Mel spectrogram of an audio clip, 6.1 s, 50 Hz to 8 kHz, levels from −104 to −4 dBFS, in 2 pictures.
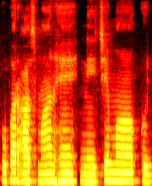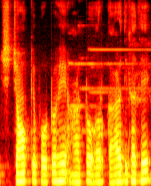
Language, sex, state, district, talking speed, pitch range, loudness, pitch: Chhattisgarhi, male, Chhattisgarh, Rajnandgaon, 150 wpm, 125-135 Hz, -18 LUFS, 130 Hz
